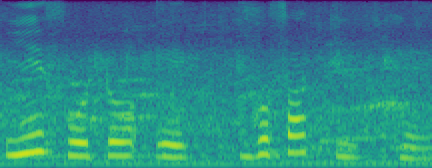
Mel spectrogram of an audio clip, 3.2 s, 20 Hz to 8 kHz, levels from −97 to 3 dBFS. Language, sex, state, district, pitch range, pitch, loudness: Hindi, male, Madhya Pradesh, Katni, 210-270 Hz, 240 Hz, -15 LUFS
